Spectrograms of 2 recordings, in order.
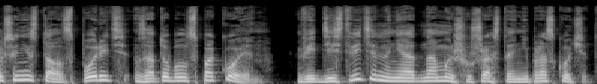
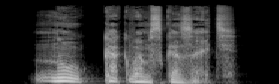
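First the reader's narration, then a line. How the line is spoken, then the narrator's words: Lowered, quiet voice. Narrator (Russian): Артищев понизил голос и проговорил тихо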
